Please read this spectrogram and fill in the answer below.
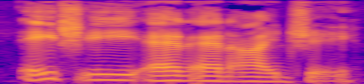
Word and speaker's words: Hennig: Hennig, which I always want to say Kurt Hennig.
